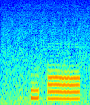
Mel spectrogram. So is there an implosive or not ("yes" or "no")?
no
